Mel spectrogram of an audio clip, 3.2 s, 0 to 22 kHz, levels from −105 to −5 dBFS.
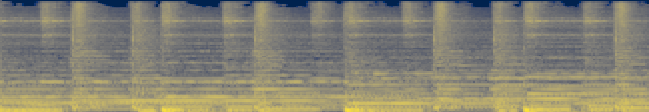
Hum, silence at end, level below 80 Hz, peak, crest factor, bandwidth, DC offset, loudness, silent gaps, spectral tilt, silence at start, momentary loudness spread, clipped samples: none; 0 s; -26 dBFS; -4 dBFS; 16 dB; over 20 kHz; under 0.1%; -20 LUFS; none; -5 dB/octave; 0 s; 3 LU; under 0.1%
